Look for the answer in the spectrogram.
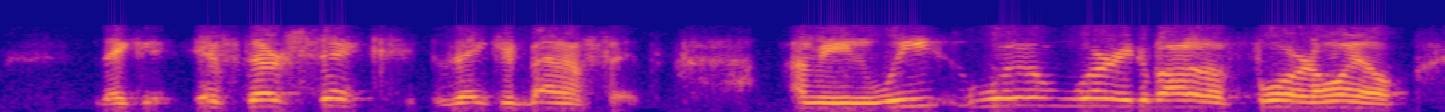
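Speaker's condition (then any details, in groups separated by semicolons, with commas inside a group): Cerebral palsy; able to speak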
